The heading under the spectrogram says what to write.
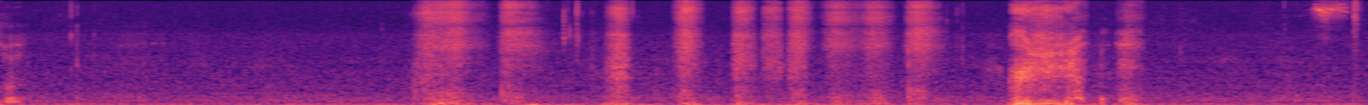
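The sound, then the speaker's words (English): A person imitates a wild boar with a series of harsh, breathy snorts and sniffs in irregular bursts, with one especially loud, forceful snort near the end. “A wild boar. Is that a That's it.”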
